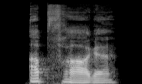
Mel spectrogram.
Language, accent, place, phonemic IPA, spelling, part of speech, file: German, Germany, Berlin, /ˈʔapˌfʁaːɡə/, Abfrage, noun, De-Abfrage.ogg
- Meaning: query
